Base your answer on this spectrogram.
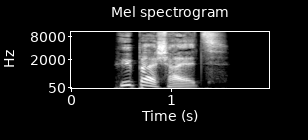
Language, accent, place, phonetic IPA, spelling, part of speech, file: German, Germany, Berlin, [ˈhyːpɐˌʃals], Hyperschalls, noun, De-Hyperschalls.ogg
- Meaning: genitive singular of Hyperschall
